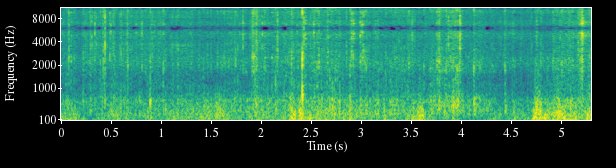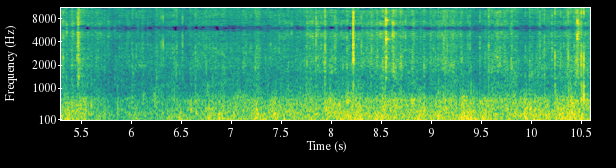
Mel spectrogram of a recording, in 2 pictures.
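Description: Specialized Stumpjumper FSR XC full-suspension mountain bike ridden fast over a bumpy dirt trail: a steady low rumble of tyres and wind with scattered knocks and rattles as the bike hits bumps, getting louder about five seconds in.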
